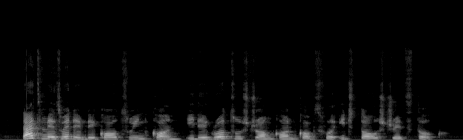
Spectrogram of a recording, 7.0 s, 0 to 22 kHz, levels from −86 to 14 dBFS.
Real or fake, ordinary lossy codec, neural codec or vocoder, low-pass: real; none; none; 14.4 kHz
